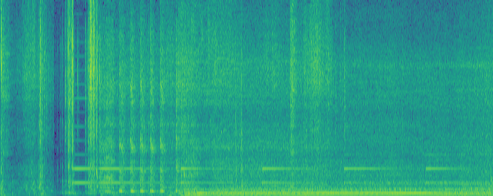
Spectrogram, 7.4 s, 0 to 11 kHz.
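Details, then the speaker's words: Toyota Tacoma 2.7L 3RZ, 2-inch exhaust, cool day, stock muffler cut off: starter cranks briefly, engine fires to a loud, raw, throaty idle with heavy low drone; open exhaust, no muffler. "Alright, so that's pretty cool. That's what the truck sounds like with the muffler cut off."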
